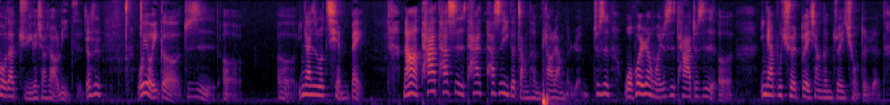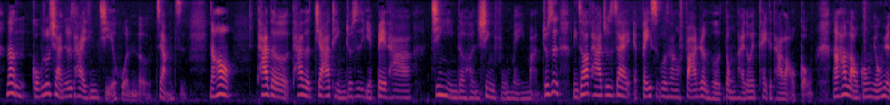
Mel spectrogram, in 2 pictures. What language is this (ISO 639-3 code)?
zho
